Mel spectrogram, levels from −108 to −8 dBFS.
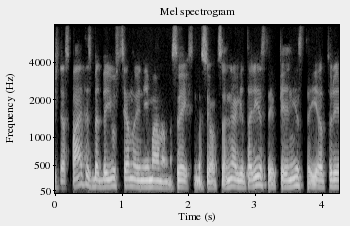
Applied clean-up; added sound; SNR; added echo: none; none; none; none.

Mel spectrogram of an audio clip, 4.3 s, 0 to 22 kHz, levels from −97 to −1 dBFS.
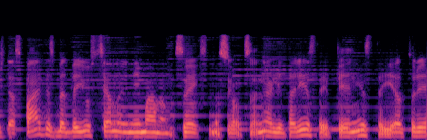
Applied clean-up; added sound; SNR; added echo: neural mask model RNNoise.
